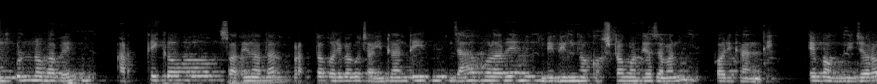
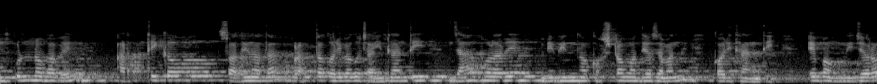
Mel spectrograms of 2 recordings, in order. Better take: second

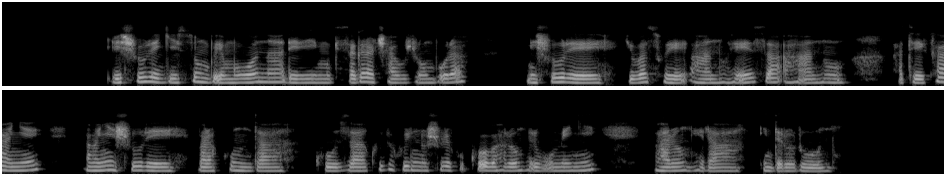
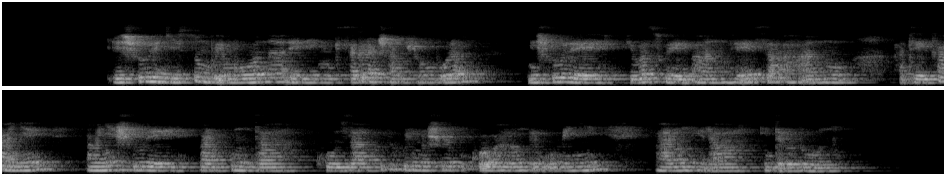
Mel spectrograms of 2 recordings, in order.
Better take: first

